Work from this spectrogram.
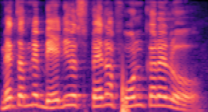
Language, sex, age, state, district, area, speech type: Gujarati, male, 60+, Gujarat, Surat, urban, spontaneous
